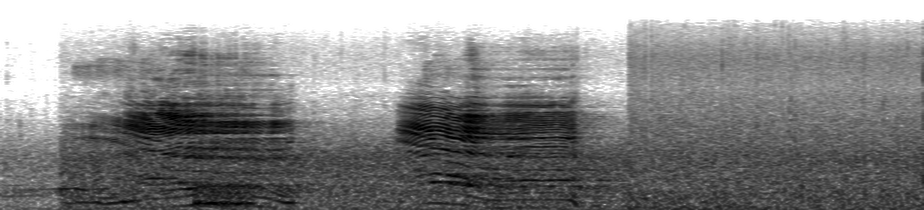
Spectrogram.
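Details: Red deer stag roaring, also known as bolving, during the October rut in Britain. Two drawn-out, harsh, harmonic bellows of about one and a half seconds each are separated by a short pause, over a quiet outdoor background.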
